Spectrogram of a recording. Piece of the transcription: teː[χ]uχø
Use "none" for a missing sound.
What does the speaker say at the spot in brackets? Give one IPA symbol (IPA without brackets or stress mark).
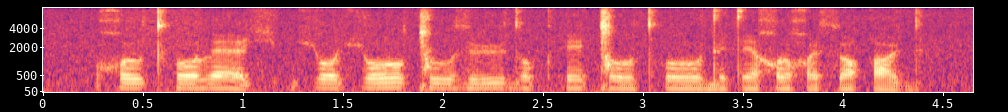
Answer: χ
